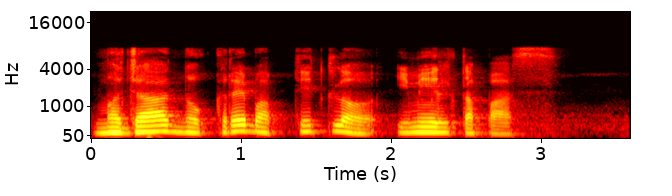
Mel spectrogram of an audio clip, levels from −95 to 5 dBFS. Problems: background sounds at intervals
